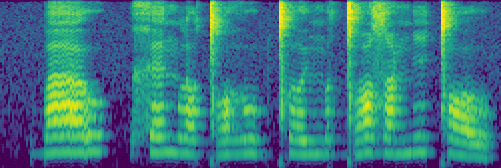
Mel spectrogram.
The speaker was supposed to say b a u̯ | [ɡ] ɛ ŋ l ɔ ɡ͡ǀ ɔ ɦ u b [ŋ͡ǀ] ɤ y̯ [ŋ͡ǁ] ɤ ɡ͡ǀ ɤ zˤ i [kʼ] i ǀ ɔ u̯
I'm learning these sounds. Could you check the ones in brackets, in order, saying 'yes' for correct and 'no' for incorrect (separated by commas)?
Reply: no, no, no, no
